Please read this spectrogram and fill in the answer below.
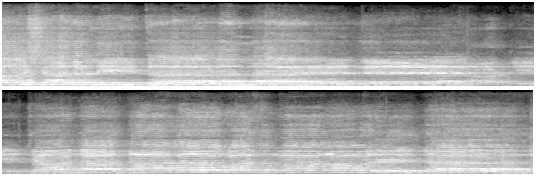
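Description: Several men chanting a Pashto noha (mourning lament) together into microphones, a slow melodic line with drawn-out notes. There is a short break about halfway through before the next phrase begins.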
